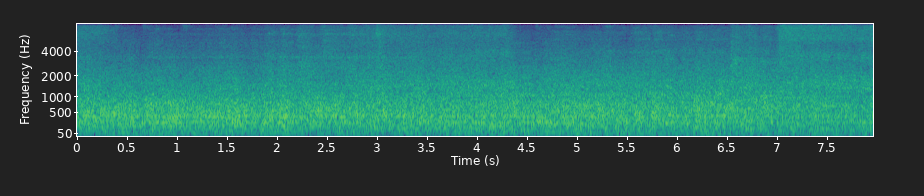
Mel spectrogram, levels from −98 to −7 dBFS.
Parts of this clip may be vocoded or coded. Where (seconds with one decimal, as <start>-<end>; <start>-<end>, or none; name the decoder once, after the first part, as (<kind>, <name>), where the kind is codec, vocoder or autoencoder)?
none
